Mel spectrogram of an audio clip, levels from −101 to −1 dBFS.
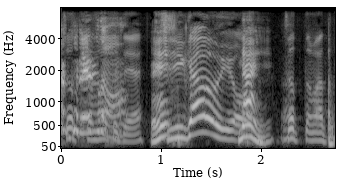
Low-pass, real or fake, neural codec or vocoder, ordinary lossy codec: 7.2 kHz; fake; vocoder, 44.1 kHz, 128 mel bands every 256 samples, BigVGAN v2; none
